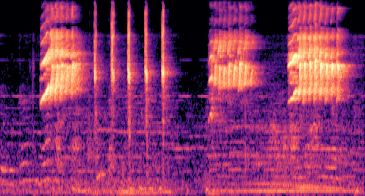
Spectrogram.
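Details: White-rumped shama song made of rough buzzy bursts and a few short, evenly spaced clicks, followed by two longer harsh scratchy phrases.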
